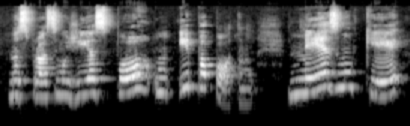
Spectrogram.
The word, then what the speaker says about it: hipopótamo: E quando a gente fala hipopótamo, o que a criança está escutando é I, é o som do I, porque o H é mudo.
